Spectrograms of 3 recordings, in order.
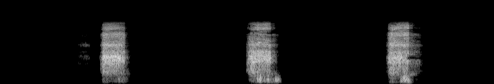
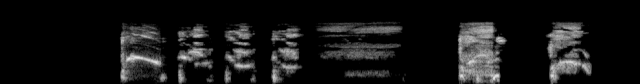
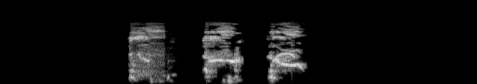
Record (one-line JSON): {"exhalation_length": "4.9 s", "exhalation_amplitude": 30747, "exhalation_signal_mean_std_ratio": 0.31, "cough_length": "6.4 s", "cough_amplitude": 31326, "cough_signal_mean_std_ratio": 0.48, "three_cough_length": "4.8 s", "three_cough_amplitude": 28614, "three_cough_signal_mean_std_ratio": 0.38, "survey_phase": "alpha (2021-03-01 to 2021-08-12)", "age": "18-44", "gender": "Male", "wearing_mask": "No", "symptom_cough_any": true, "symptom_fatigue": true, "symptom_fever_high_temperature": true, "symptom_headache": true, "symptom_onset": "4 days", "smoker_status": "Never smoked", "respiratory_condition_asthma": false, "respiratory_condition_other": false, "recruitment_source": "Test and Trace", "submission_delay": "2 days", "covid_test_result": "Positive", "covid_test_method": "RT-qPCR", "covid_ct_value": 15.7, "covid_ct_gene": "ORF1ab gene", "covid_ct_mean": 15.8, "covid_viral_load": "6600000 copies/ml", "covid_viral_load_category": "High viral load (>1M copies/ml)"}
